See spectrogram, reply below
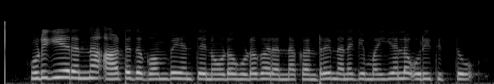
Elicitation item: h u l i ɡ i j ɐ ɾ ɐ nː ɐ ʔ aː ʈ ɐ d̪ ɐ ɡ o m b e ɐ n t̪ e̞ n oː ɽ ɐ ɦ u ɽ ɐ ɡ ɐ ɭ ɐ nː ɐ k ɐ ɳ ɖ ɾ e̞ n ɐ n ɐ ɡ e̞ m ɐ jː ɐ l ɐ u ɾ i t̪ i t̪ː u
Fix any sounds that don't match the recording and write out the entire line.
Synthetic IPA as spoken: h u ɽ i ɡ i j ɐ ɾ ɐ nː ɐ ʔ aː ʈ ɐ d̪ ɐ ɡ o m b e ɐ n t̪ e̞ n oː ɽ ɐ ɦ u ɽ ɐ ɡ ɐ ɾ ɐ nː ɐ k ɐ ɳ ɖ ɾ e̞ n ɐ n ɐ ɡ e̞ m ɐ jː ɐ l ɐ u ɾ i t̪ i t̪ː u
